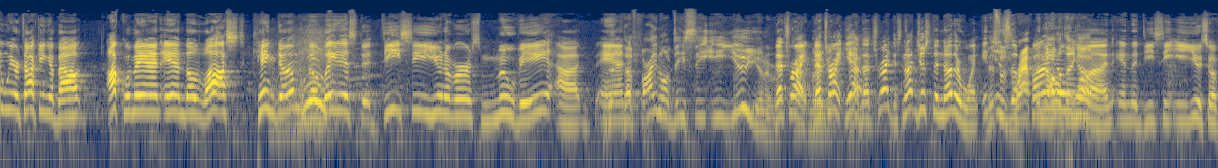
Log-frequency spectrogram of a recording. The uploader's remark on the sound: LIVE from San Diego. Will ask the audience to participate.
